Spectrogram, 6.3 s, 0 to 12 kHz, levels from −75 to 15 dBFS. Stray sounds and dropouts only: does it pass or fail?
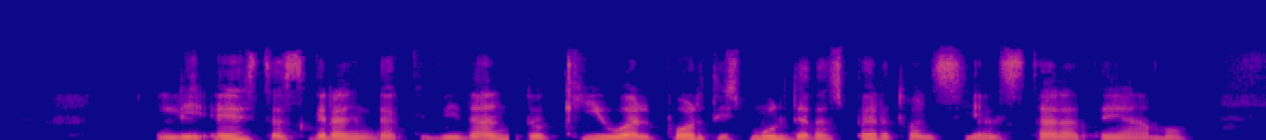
fail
